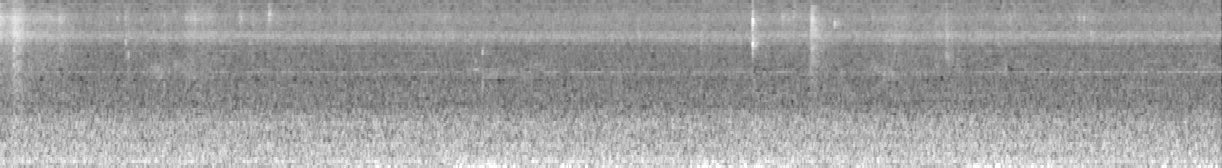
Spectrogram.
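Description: A fork scrapes on a plate.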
